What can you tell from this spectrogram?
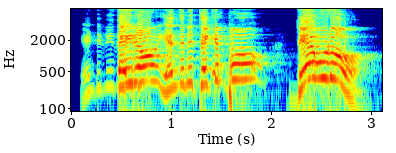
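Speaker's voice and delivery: high, loud building to దేవుడు; preaching shout. Real, not acted. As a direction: cry out the answer triumphantly. (గట్టిగా అరిచి చెప్పడం)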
